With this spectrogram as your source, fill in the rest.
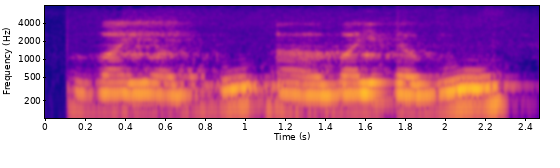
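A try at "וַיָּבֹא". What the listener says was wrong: Okay, that vowel there is O. Bo.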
